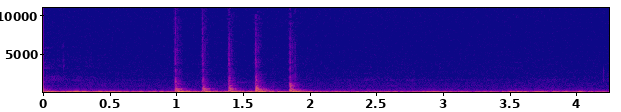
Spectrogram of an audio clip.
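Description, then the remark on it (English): Five sharp knocks tapped out to imitate a footstep-like noise, in a quick, even rhythm over a low steady rumble, followed by quiet. No one speaks. “And it sounded kind of like footsteps.”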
